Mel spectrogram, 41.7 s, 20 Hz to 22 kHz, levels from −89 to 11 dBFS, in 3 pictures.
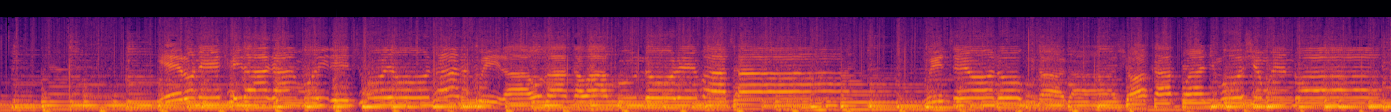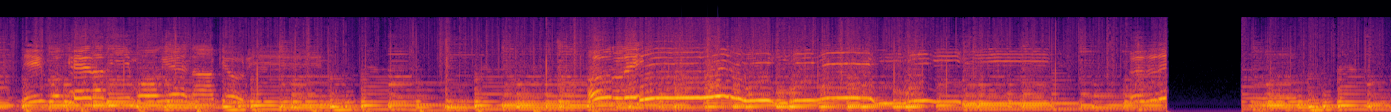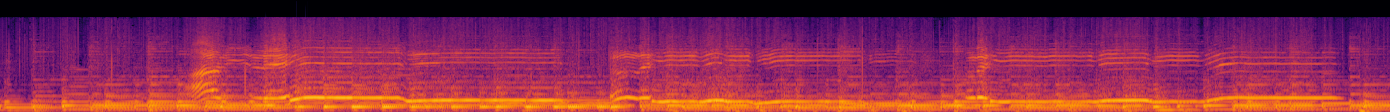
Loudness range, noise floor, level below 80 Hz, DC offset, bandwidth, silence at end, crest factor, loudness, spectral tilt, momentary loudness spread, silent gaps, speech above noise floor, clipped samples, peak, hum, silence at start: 5 LU; -61 dBFS; -32 dBFS; under 0.1%; 11.5 kHz; 0 s; 12 dB; -12 LUFS; -6.5 dB/octave; 7 LU; none; 50 dB; under 0.1%; 0 dBFS; none; 0 s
